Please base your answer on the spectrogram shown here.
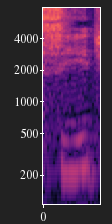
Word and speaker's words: Cej: My name is Siege, and I spell it the usual way, C-E-J.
